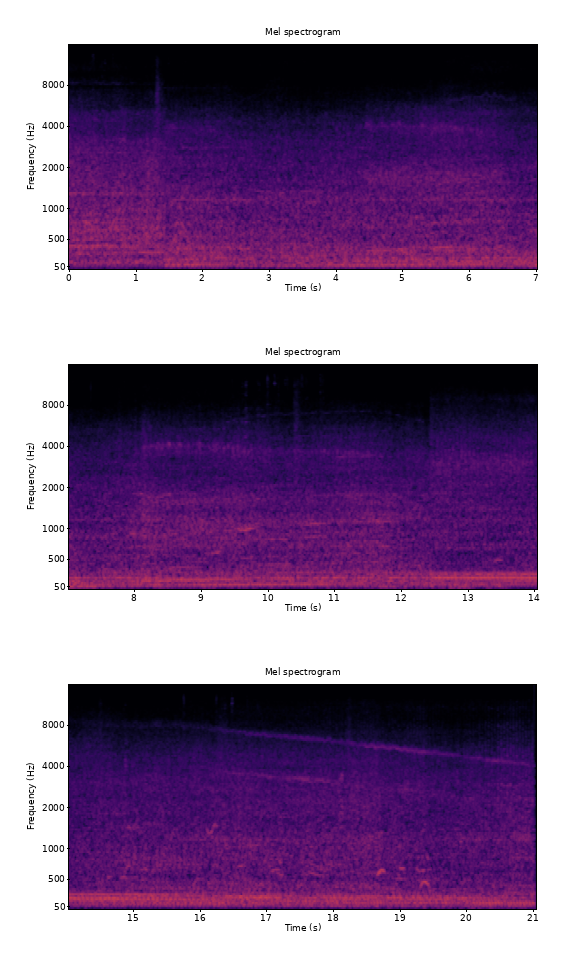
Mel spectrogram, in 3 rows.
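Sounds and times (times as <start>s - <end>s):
helicopter engine and rotors: 6.2s - 21.0s.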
